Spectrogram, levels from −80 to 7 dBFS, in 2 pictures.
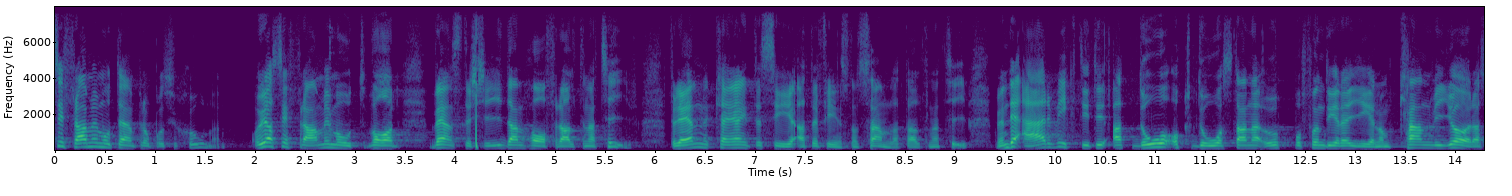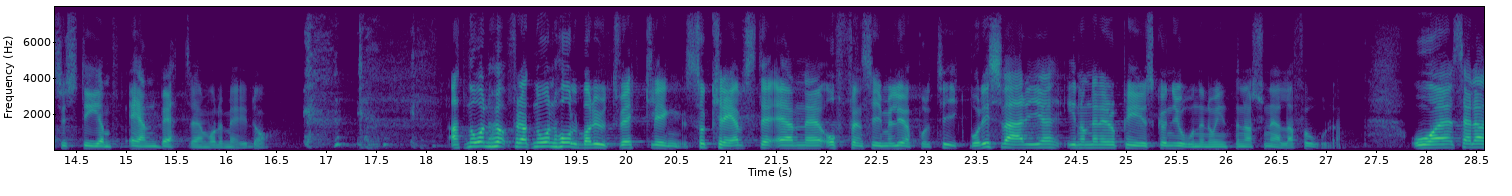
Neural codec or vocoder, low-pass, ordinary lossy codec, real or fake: none; none; none; real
